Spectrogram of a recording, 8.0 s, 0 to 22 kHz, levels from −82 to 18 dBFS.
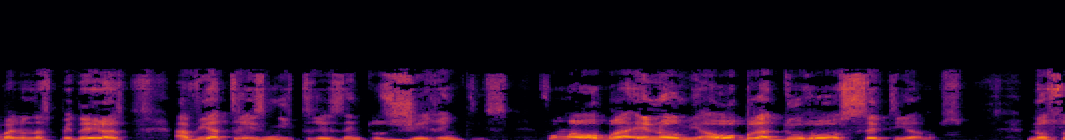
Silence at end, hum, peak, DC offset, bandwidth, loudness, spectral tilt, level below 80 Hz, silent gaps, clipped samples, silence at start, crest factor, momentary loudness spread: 0 s; none; -2 dBFS; under 0.1%; 11.5 kHz; -16 LUFS; -4 dB/octave; -64 dBFS; none; under 0.1%; 0 s; 16 dB; 15 LU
